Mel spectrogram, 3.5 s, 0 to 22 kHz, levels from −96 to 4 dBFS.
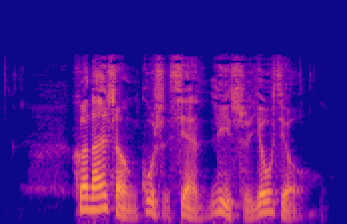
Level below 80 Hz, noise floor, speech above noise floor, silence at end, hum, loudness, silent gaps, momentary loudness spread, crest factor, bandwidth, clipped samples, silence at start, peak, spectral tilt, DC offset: -56 dBFS; -62 dBFS; 36 dB; 0.5 s; none; -26 LUFS; none; 12 LU; 20 dB; 9.4 kHz; under 0.1%; 0.75 s; -8 dBFS; -4.5 dB/octave; under 0.1%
